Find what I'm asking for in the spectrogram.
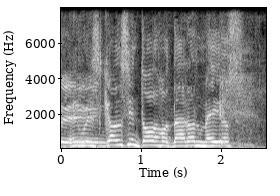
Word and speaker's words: Wisconsin: Los estados que estarían faltando: Pensilvania, Wisconsin y Michigan.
